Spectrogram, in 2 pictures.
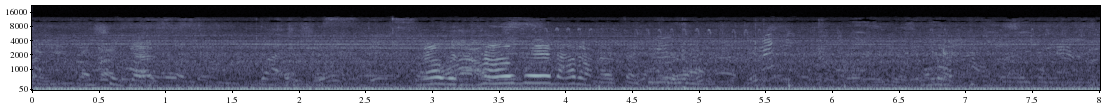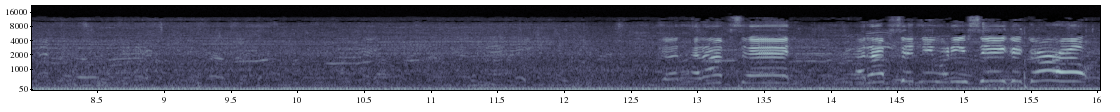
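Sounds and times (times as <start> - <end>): distant voices of players: 0.0 - 16.0
steady low rumble: 0.0 - 16.0.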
